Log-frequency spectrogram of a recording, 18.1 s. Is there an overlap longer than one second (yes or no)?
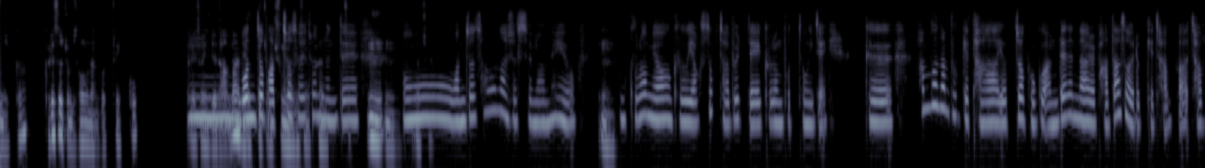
yes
